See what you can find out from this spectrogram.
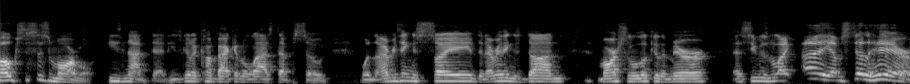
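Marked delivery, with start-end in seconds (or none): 8.1-9.1 deliberately bad put-on English accent, pitched up. Predicting Moon Knight's last episode, the speaker voices Steven in a bad English accent. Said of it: "That's my really bad English accent".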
